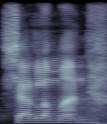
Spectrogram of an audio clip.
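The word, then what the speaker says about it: Charlemagne: Charlemne tulisannya. Oh, Charlemne bacanya apa? Iya, Sharleman. Oh, Sharleman. Sharleman yang dia pernah pernah berkorespondensi dengan Umar bin Abdul Aziz.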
